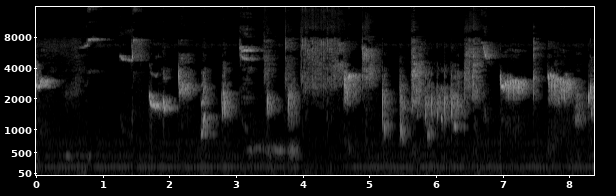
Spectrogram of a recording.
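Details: Sikatan londo flycatcher in vigorous song: a long, varied chain of quick chirps, slurred whistles and rasping bursts, delivered almost continuously over a faint low hum.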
